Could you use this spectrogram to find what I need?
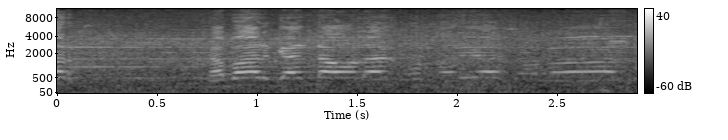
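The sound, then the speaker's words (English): Busy street traffic in Bangladesh with a steady roar of engines and repeated high honks from rickshaws, cars, including many fancy cars, and buses, sounding dense, with indistinct voices mixed into the clamor on a street full of people. “You hear rickshaws and cars. Buses are everywhere. There's a lot of traffic, a lot of fancy cars on the road as well”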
